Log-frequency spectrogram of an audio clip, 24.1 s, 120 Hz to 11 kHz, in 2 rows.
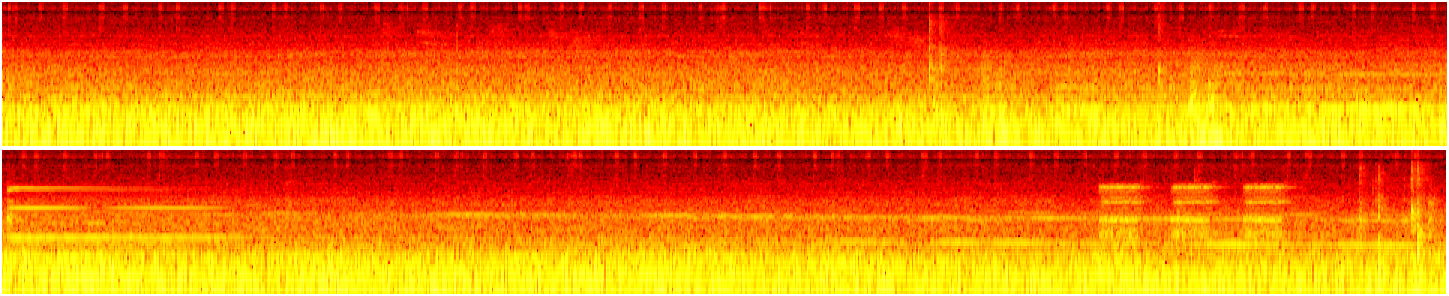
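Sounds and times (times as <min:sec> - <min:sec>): faint high whine: 0:00.0 - 0:24.0
train low rumble: 0:00.0 - 0:24.0
multi-pitch ringing sound: 0:12.0 - 0:23.3.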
